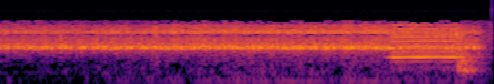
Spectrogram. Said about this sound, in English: You can fill up the airlock now, Jet, and we get upstairs. Contact. Suit deflated. She's filling up. We're beginning to hear things again.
